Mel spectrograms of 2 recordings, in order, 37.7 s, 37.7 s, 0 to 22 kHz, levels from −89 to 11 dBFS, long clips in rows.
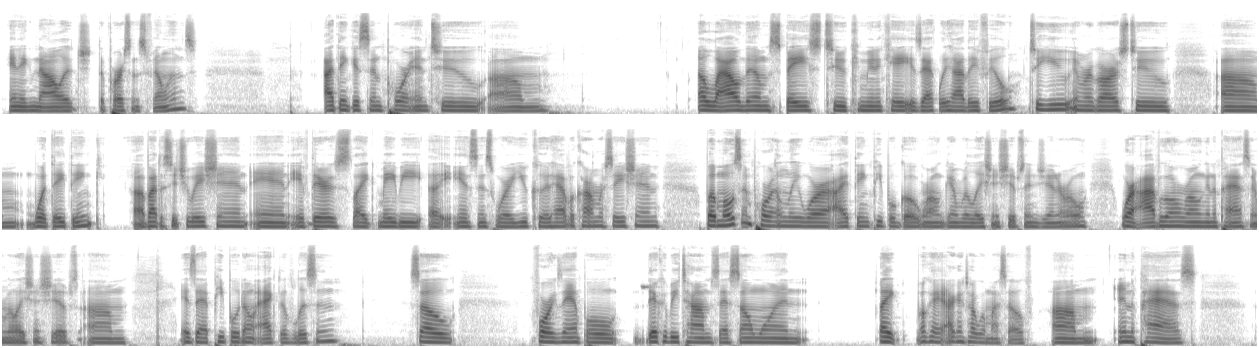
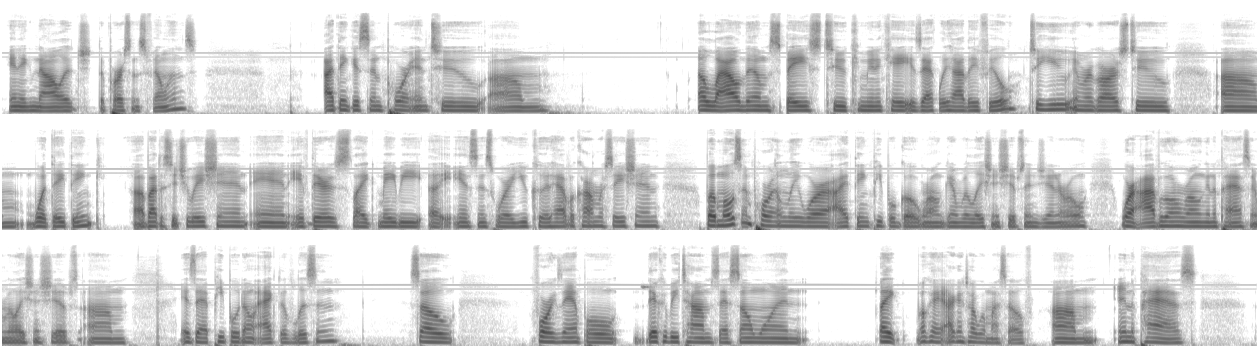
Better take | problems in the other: first | high-pitched whine; faint; throughout; 3.5 kHz, 35 dB below the speech

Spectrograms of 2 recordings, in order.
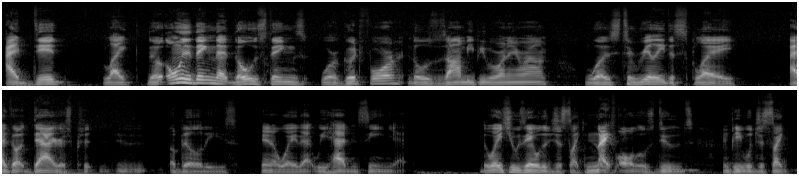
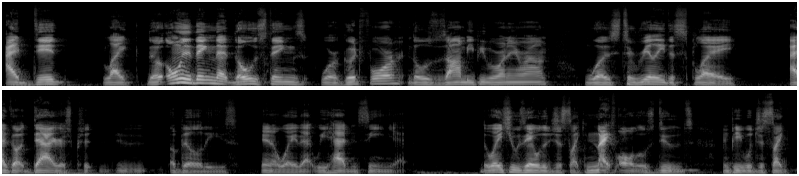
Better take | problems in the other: second | hiss; faint; until 9.5 s; 25 dB below the speech

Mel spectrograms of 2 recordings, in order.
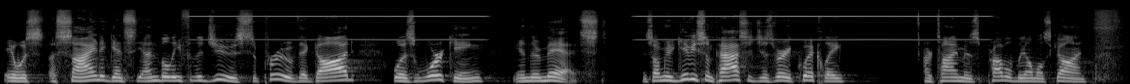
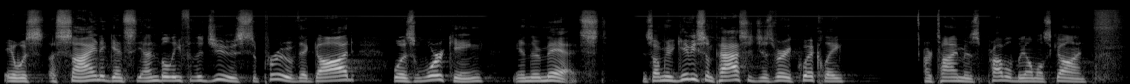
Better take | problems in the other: second | high-pitched whine; loud; from 2 to 5 s and from 6.5 to 10 s; 10 kHz, 6 dB below the speech; faint in the second

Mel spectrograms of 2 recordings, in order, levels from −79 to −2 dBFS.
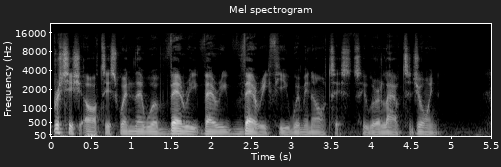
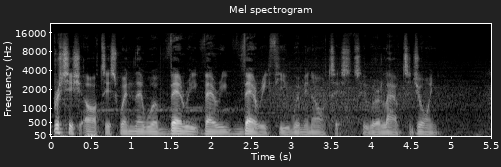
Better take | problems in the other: first | crowd noise; faint; throughout; 20 dB below the speech

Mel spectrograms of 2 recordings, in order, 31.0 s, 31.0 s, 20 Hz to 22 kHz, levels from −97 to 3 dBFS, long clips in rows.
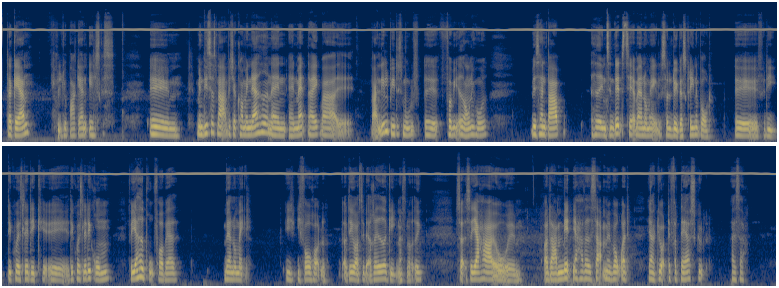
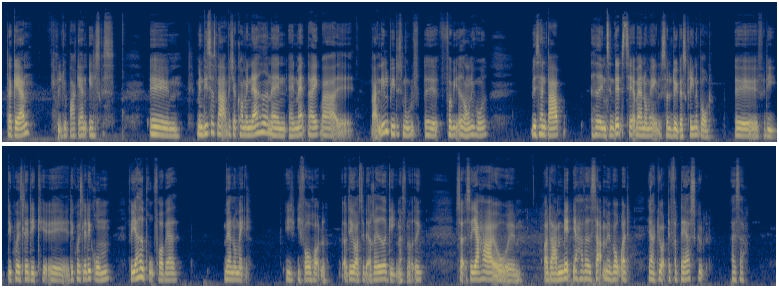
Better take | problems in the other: second | high-pitched whine; loud; throughout; 10.5 kHz, 6 dB below the speech

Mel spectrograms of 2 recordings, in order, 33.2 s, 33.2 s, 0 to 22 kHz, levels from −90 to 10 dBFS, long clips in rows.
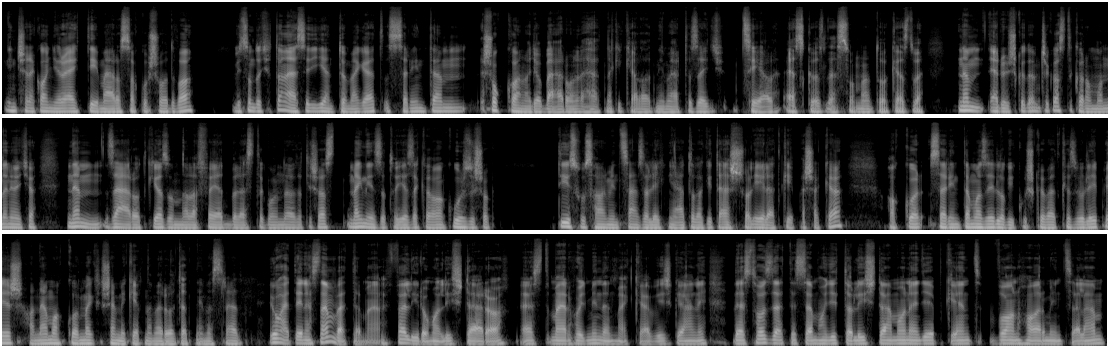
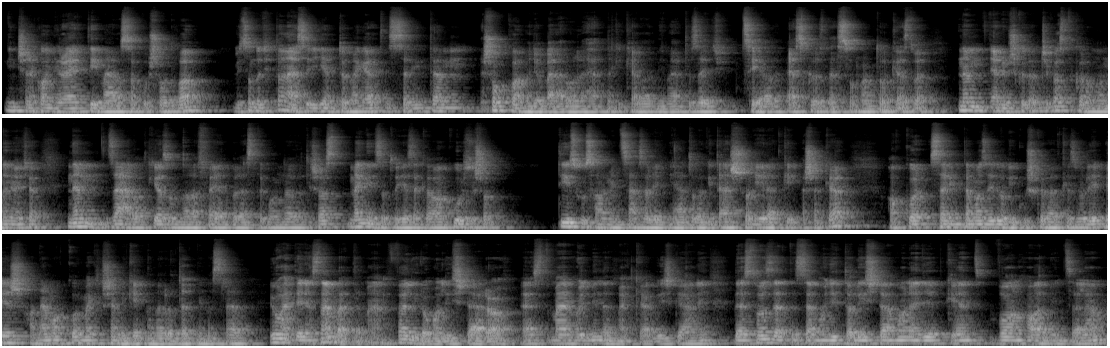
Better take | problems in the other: first | room echo; slight; dies away in 0.4 s // off-mic speech; far

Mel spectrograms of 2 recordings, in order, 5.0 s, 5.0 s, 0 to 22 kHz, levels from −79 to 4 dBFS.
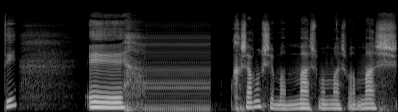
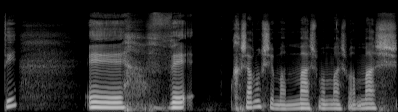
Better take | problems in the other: second | audio freezing; at 2 s for 1 s

